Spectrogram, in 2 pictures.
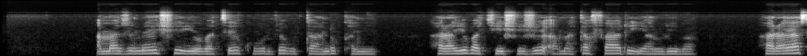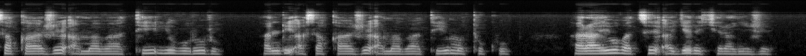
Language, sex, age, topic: Kinyarwanda, female, 36-49, government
